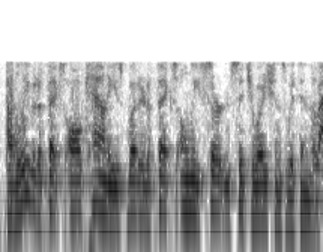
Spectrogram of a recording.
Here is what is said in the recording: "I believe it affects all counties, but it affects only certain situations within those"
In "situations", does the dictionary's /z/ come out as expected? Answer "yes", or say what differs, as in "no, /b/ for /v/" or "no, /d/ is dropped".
yes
